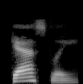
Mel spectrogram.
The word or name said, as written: ghastly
